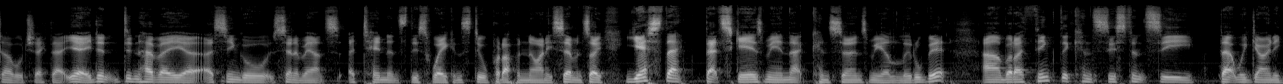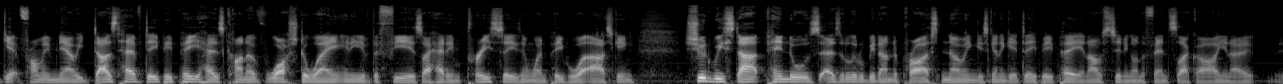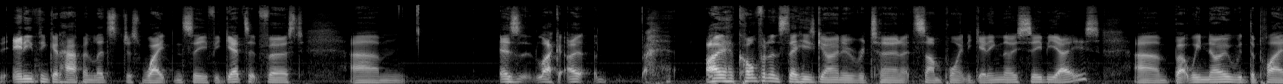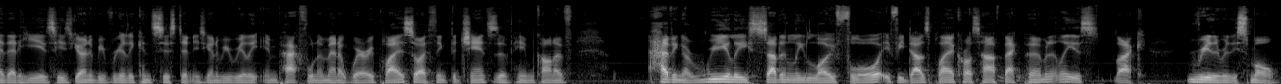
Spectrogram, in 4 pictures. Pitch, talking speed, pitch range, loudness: 105 Hz, 210 wpm, 95-115 Hz, -24 LUFS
